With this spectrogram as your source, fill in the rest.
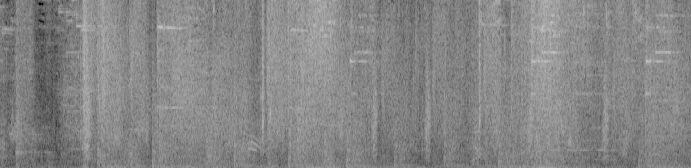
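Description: Sharp game hit sounds strike again and again.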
